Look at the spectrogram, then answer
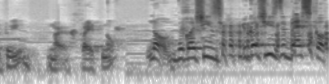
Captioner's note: laughs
